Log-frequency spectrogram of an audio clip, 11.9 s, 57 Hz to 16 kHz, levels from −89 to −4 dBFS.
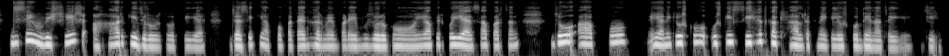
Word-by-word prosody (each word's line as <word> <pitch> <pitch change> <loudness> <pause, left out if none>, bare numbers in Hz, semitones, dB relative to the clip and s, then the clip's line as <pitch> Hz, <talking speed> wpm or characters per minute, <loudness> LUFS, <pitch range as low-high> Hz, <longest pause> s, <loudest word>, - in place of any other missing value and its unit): जिसे 220 +7 +3
विशेष 220 +5 +2 0.2
आहार 185 +6 0
की 200 -1 +3
ज़रूरत 150 -3 -1
होती 150 0 -8
है? 140 0 -4 0.4
जैसे 165 +1 +1
कि 185 +1 -8
आपको 160 0 -5
पता 155 +1 -4
है 165 - +3
घर 170 -1 -1
में 160 0 -2
बड़े-बुज़ुर्ग 155 0 0
हो 155 -1 -1
या 170 +2 +1
फिर 175 -1 -6
कोई 180 0 +5
ऐसा 160 +3 -3
पर्सन 165 +2 -5 0.4
जो 225 +4 +7
आपको 195 +4 0 0.4
यानी 180 0 +3
कि 215 +3 +2
उसको 235 +2 +2
उसकी 215 +3 +2
सेहत 235 +1 +1
का 215 - +4
ख़्याल 170 -5 -2
रखने 160 -1 -4
के 160 - -8
लिए 155 0 +1
उसको 160 0 -3
देना 150 -2 -1
चाहिए, 135 +1 -9 0.2
जी। 145 -2 -9
170 Hz, 185 wpm, -25 LUFS, 155-200 Hz, 0.4 s, जो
